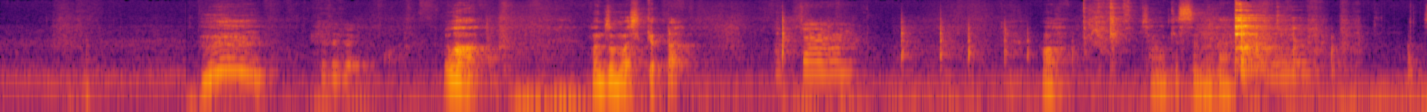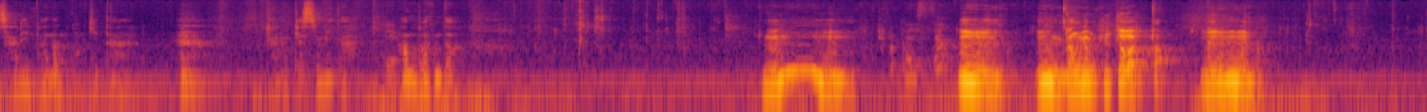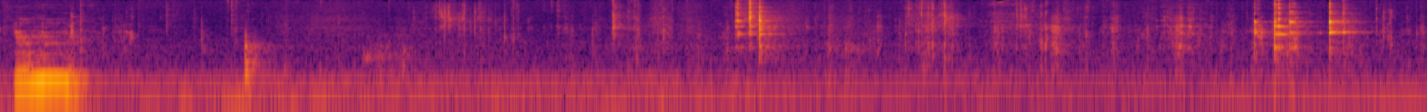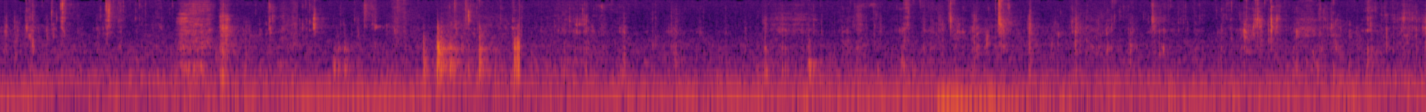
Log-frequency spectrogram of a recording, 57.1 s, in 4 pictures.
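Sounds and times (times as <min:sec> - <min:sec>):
person humming mm: 0:02.0 - 0:02.8, 0:21.9 - 0:22.8, 0:26.2 - 0:26.8, 0:28.7 - 0:29.5
person chewing and biting: 0:19.5 - 0:21.8, 0:32.6 - 0:35.9, 0:36.5 - 0:41.1, 0:42.2 - 0:57.0.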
